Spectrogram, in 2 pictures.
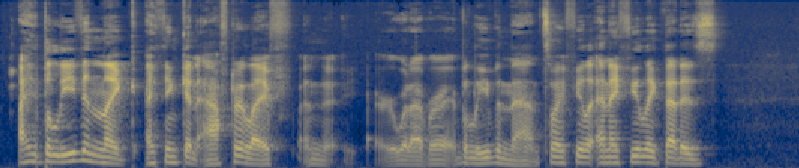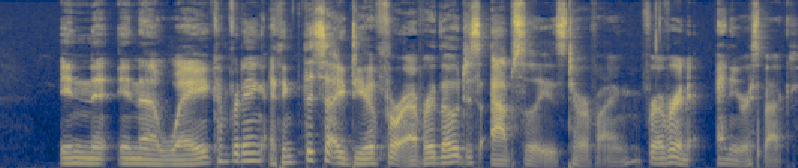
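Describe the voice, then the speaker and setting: Using an unremarkable speaking voice, a man talks at a fairly quick pace with medium pitch and lively intonation. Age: 20s. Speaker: podcast co-host. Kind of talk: casual chat.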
